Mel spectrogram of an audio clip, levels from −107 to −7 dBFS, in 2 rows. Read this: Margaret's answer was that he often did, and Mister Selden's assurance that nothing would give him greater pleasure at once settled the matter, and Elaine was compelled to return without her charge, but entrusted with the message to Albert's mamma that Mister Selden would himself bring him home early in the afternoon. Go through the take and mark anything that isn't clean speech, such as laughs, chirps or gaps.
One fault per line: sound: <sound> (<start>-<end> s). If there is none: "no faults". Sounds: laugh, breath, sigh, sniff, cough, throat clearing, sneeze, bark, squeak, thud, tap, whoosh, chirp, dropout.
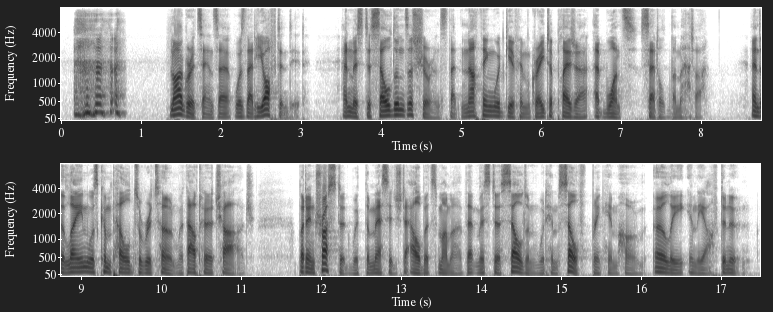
sound: laugh (0.1-0.8 s)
